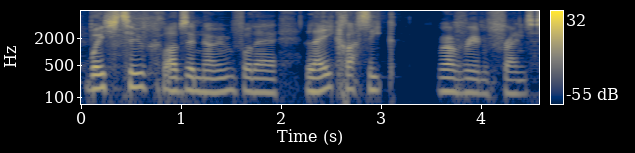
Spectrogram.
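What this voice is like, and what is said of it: Put-on French accent. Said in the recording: “That was a French accent, wasn't it?”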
